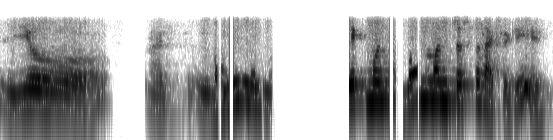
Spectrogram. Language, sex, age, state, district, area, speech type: Nepali, male, 18-30, West Bengal, Kalimpong, rural, conversation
